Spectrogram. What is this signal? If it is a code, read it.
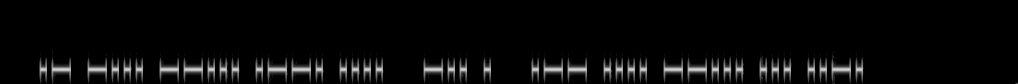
Morse code, heard as a keyed tone, about 21 wpm, 700 Hz. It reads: AB7PH DE WH7SF
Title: USA Callsign DE Callsign - 5 Characters - 20wpm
